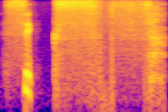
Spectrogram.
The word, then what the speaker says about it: sixth: together police officer and the always tricky sixth the uh ksth sixth that's a lot of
